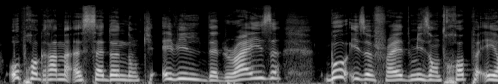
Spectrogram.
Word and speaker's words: Evil Dead Rise: Je sais que je le prononce pas bien. Quelqu'un peut le dire correctement à ma place Moi, je dirais Evil Dead Rise. – Merci. Evil Dead Rise, sorti en salle le 19 avril.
